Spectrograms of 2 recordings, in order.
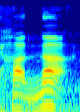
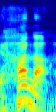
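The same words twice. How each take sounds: First: The stress is on the second syllable. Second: The stress is on the first syllable. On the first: The speaker calls it right. "it's actually hana. The accent is on the second syllable" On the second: The speaker calls it wrong. "would say hana"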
